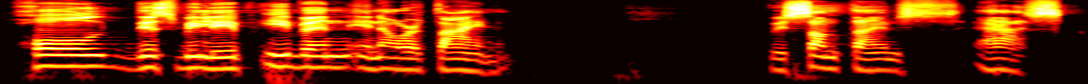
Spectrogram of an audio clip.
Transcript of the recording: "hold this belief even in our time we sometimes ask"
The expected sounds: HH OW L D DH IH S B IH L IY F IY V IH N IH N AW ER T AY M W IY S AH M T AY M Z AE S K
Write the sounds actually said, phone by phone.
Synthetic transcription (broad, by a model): HH OW L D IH S B IH L IY F IY V IH N IH N AW ER T AY M W IY S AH M T AY M S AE S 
